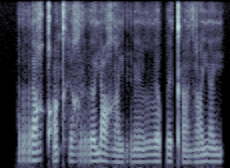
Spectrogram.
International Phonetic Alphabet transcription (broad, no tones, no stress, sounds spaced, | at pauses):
r a ʁ qʼ õ kʰ i ʁ r ə j ɑ ʁ ã j r ẽ lː ə p e kʼ ã z ɑ̃ j ɛ̃ j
